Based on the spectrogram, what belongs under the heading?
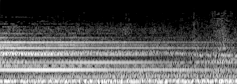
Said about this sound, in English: Steeple clock strikes twice.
